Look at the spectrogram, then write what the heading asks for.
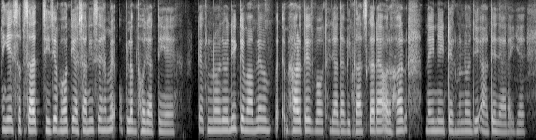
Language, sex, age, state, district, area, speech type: Hindi, female, 45-60, Uttar Pradesh, Sonbhadra, rural, spontaneous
